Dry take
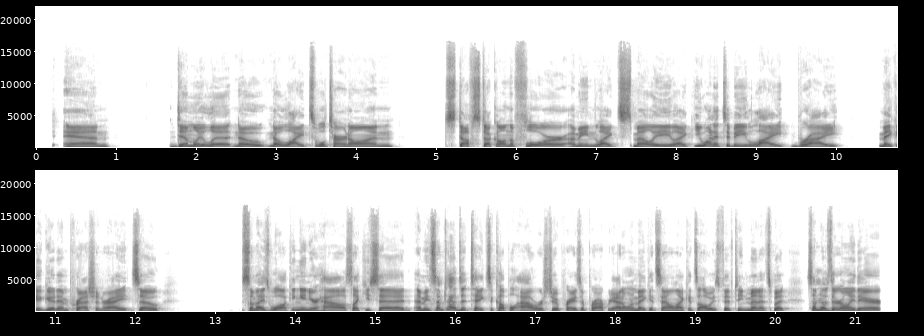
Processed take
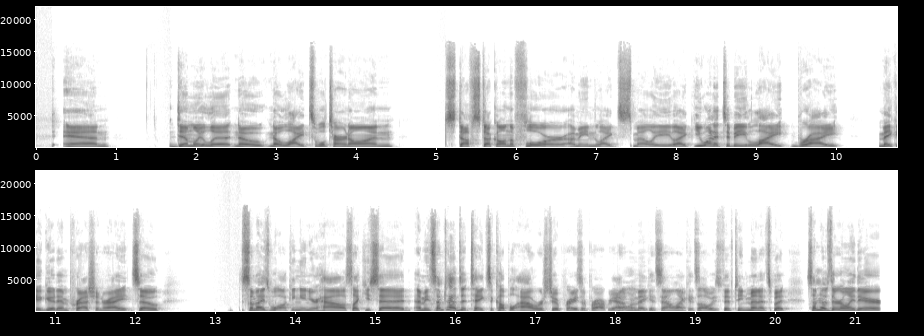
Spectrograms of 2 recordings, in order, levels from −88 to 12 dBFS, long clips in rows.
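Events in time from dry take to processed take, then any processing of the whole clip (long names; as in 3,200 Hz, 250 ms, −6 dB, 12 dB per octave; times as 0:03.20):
0:06.37–0:07.97: downward compressor, threshold −29 dBFS
0:13.75–0:14.27: downward compressor, threshold −28 dBFS
0:17.33–0:19.37: micro pitch shift up and down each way 12 cents
whole clip: low-shelf EQ 420 Hz −10.5 dB; upward compression, threshold −39 dBFS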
